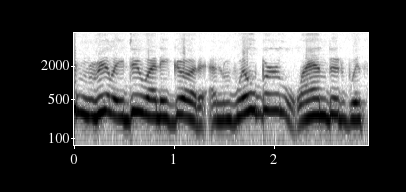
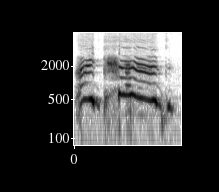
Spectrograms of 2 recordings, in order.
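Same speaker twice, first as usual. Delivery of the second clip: high piglet wail; frantic squeak; panicked cry. Acted. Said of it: "cried Wilbur".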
